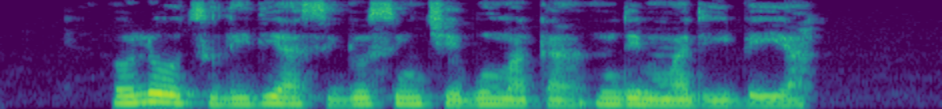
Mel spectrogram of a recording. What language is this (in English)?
Igbo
